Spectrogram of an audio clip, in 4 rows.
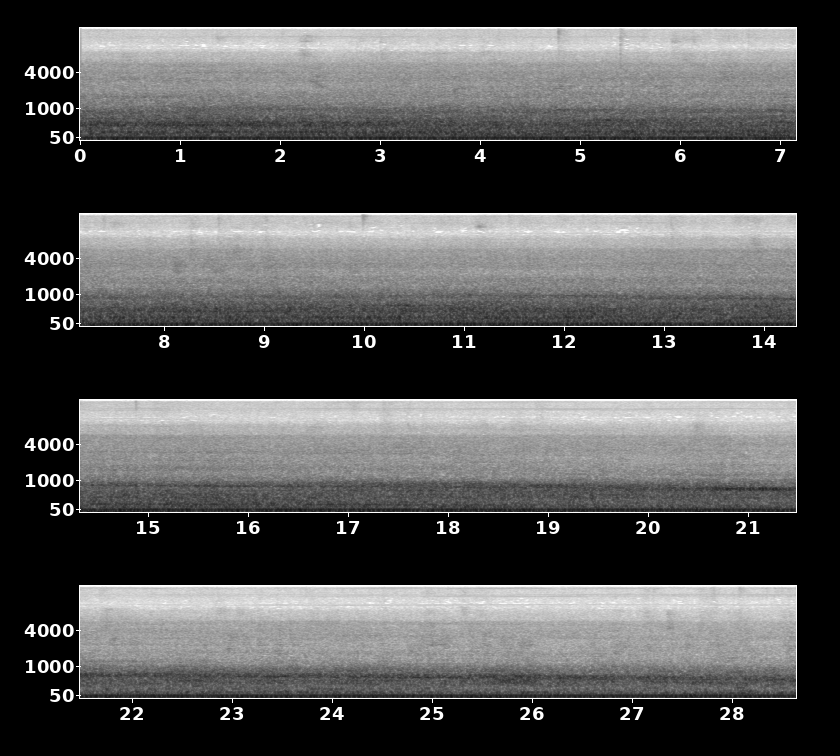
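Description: Cabin noise inside a moving MTR West Rail Line SP1900 (IKK) train: a steady rumble of wheels and running gear. Over the second half a traction-motor whine slowly falls in pitch as the train slows.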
